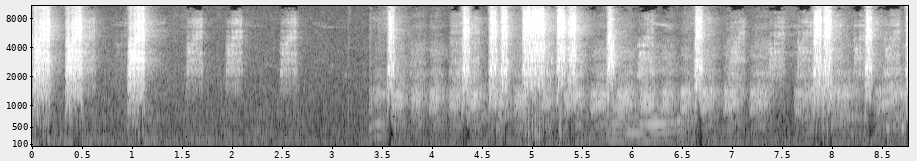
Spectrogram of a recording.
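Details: Grey-cheeked bulbul in a master recording for training songbirds: loud, rasping broadband bursts repeated quickly, then a pause with softer clipped notes, before a busier run of harsh chattering notes.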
